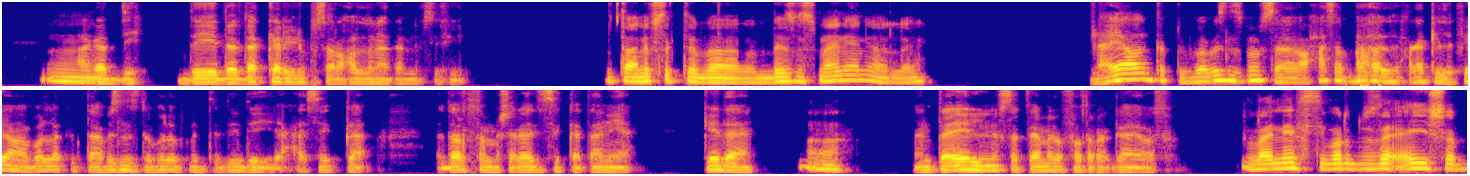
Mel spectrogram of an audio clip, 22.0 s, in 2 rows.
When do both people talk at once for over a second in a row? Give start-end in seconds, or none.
none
